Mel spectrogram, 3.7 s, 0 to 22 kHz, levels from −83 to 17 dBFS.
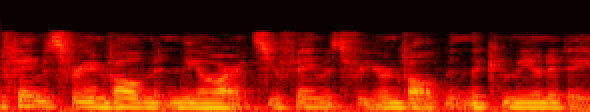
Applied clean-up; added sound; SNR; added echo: none; none; none; reverberation time 0.2 s.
